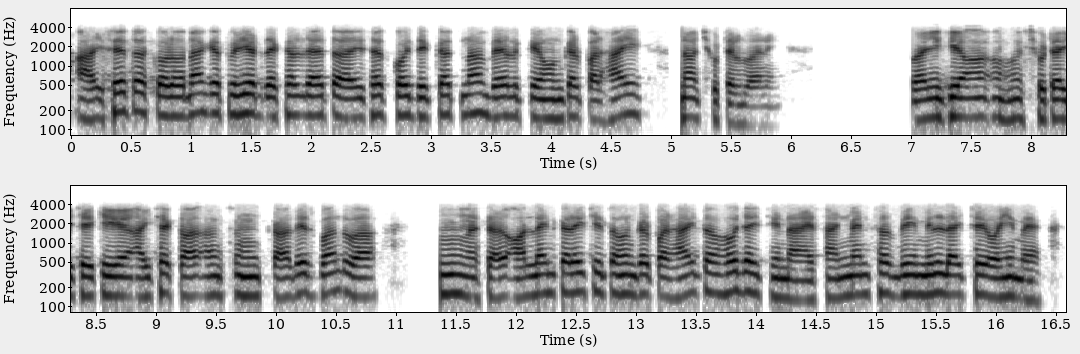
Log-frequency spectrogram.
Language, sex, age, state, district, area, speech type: Maithili, male, 18-30, Bihar, Purnia, rural, conversation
